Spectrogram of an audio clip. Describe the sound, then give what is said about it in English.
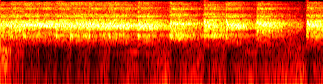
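A hen turkey fly-down cackle played on a game call, imitating a hen leaving the limb early in the morning: loud, raspy notes in a rapid, uneven run lasting several seconds, with no voices. “Maybe early in the morning you want to sound like that hen turkey flying down.”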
